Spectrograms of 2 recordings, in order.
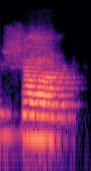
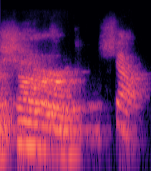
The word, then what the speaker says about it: shark: En inglés no se pronuncia así, se pronuncia la lengua enrollada hacia adentro y uno dice, escuchen, y debe sonar así, error.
